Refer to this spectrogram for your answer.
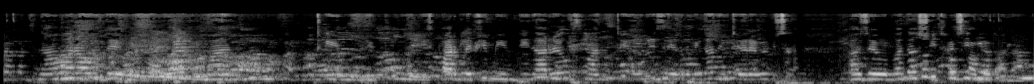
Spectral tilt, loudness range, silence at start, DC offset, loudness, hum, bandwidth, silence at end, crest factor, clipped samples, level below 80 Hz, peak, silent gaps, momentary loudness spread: -3 dB/octave; 4 LU; 0.05 s; under 0.1%; -22 LUFS; none; 12 kHz; 0 s; 22 dB; under 0.1%; -48 dBFS; 0 dBFS; none; 10 LU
